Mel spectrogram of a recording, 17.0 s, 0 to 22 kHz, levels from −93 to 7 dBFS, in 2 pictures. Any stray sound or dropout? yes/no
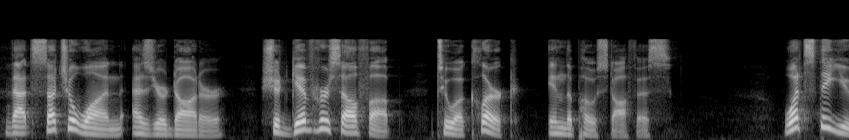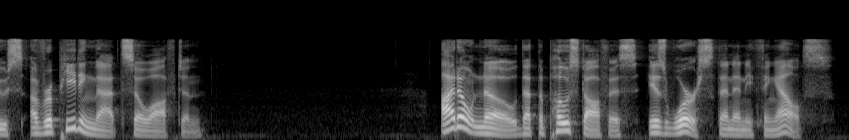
no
